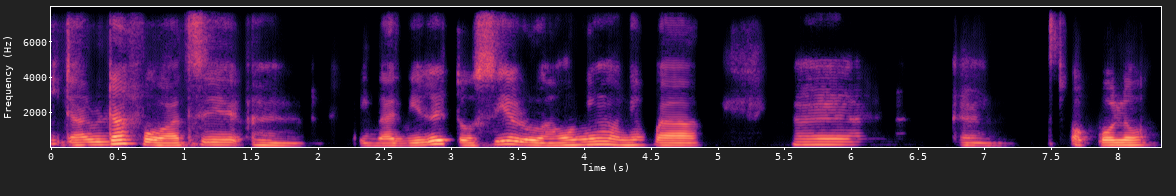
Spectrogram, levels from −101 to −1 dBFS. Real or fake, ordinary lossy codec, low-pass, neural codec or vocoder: fake; none; none; codec, 16 kHz, 4 kbps, X-Codec, HuBERT features, trained on general audio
